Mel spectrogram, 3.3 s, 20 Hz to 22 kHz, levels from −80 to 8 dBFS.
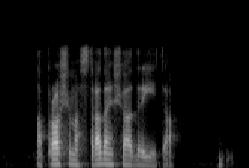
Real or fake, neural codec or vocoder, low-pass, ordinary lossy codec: fake; codec, 24 kHz, 1.2 kbps, DualCodec; 7.2 kHz; Opus, 16 kbps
